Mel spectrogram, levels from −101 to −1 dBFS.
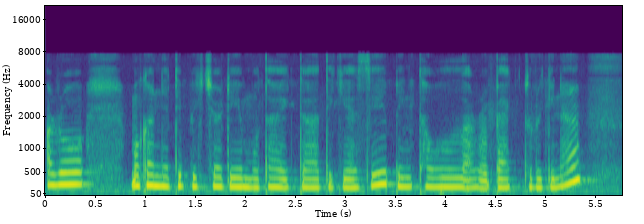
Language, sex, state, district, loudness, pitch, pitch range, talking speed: Nagamese, female, Nagaland, Dimapur, -15 LUFS, 190 Hz, 180-210 Hz, 155 wpm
